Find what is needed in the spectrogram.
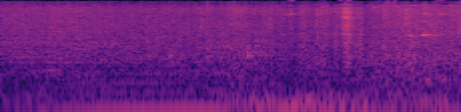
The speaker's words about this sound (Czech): přijeli jsme autem před ústí hlavní úpadnice, která vede na třetí patro. Tou budeme autem sjíždět do podzemí.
